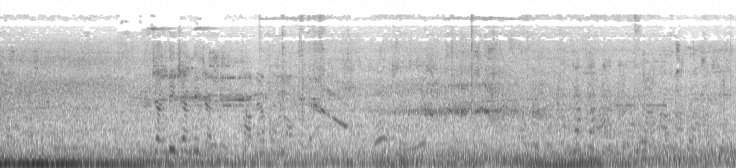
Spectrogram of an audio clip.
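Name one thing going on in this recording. A crowd of people chatter at a distance.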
